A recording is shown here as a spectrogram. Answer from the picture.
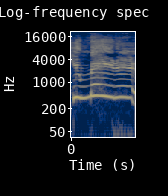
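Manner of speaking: high, loud delighted welcome; excited greeting. Retold or imitated. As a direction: imitate thrilled relatives greeting you. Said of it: "everyone was all excited".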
